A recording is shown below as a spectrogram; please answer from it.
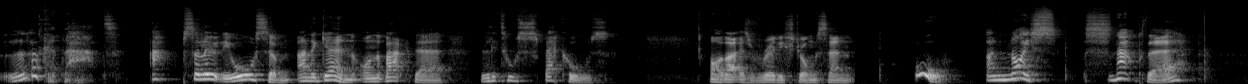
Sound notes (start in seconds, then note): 6.5 sniffing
